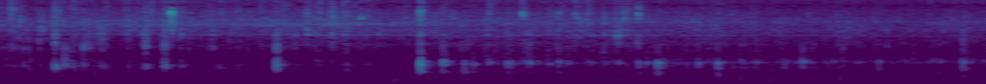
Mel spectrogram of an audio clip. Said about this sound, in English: Hey, would you like a soda? I'll just pour one here for you.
